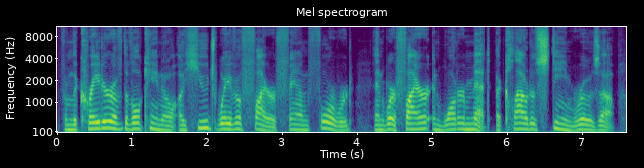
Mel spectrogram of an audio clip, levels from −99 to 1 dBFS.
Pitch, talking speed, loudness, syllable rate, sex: 165 Hz, 195 wpm, -18 LUFS, 4.5 syllables/s, female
